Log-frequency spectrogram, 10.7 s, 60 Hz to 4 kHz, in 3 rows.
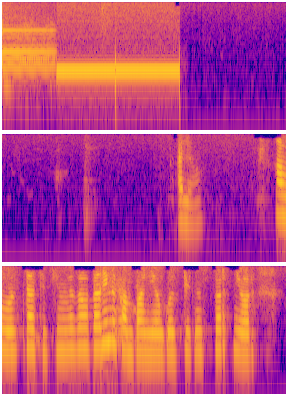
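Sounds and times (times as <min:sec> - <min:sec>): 
telephone line tone while a call is transferred: 0:00.0 - 0:02.2
speech: 0:05.8 - 0:06.2, 0:07.0 - 0:10.6.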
